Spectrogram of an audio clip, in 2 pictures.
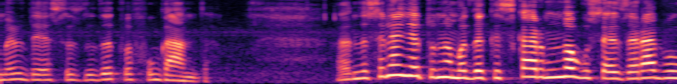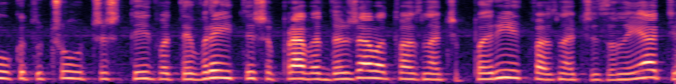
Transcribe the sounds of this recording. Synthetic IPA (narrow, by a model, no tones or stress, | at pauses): mɛɾd̪ɐjɐsɐzd̪ɐd̪ɤt̪vɐfʊɡand̪ə | nɐsɛlɛniɛt̪onɐmɐd̪ɐkɐskaɾmnɔɡʊsɛɛzɐɾad̪vɐlˠokɐt̪ɔt͡ʃuvˠot͡ʃɛʃt̪ɛid̪vət̪ɛvɾɛit̪ɛʃɛpɾavʲət̪̚d̪ɐɾʒavət̪ovaznat͡ʃipɐɾit̪ovaznat͡ʃizɐnɐjat̪ʲi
